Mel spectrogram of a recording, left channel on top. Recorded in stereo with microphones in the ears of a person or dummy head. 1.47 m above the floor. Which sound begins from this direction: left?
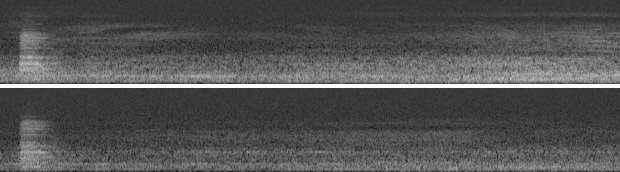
Whispering, at 0.2 s.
